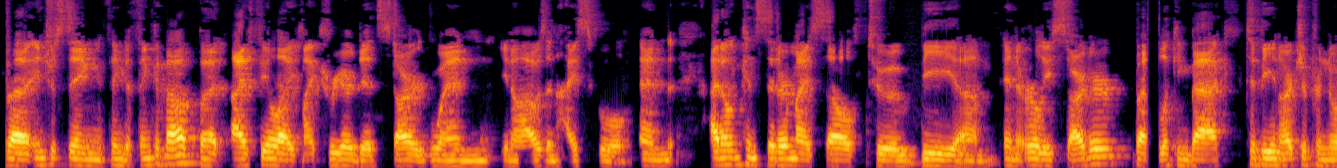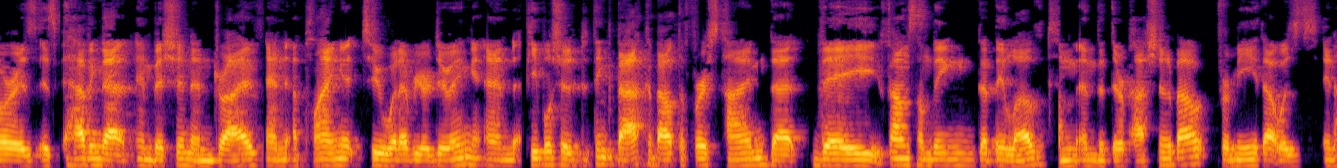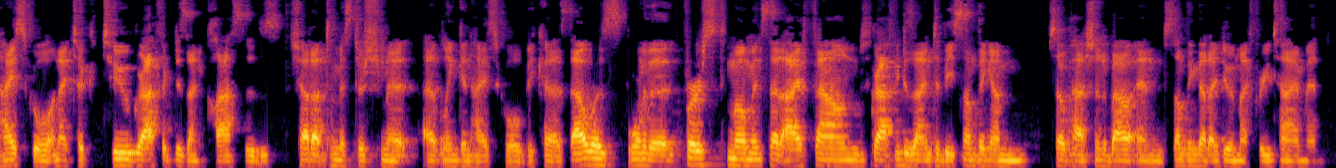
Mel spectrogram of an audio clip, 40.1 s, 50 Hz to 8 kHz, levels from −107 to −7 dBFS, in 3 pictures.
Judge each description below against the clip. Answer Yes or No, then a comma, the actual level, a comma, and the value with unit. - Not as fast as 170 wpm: No, average, 195 wpm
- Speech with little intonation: Yes, narrow, 2.1 semitones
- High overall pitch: No, low, 105 Hz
